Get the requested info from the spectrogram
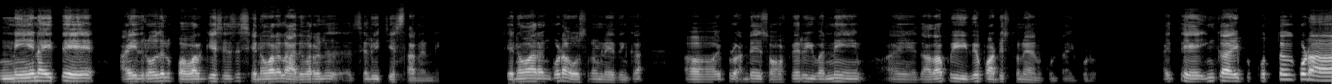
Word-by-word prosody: నేనైతే 165 Hz, +2 st, +6 dB, 0.6 s
5 140 Hz, 0 st, +2 dB
రోజులు 165 Hz, +4 st, +1 dB
ప -, -, +3 dB
వర్క్ 130 Hz, +1 st, +2 dB
జేసేసి, 145 Hz, +1 st, -4 dB
శనివారాలు, 140 Hz, +2 st, +2 dB
ఆదివారాలు 125 Hz, +3 st, -2 dB, 0.3 s
సెలవిచ్చేస్తానండి. 100 Hz, -8 st, -8 dB, 0.7 s
శనివారం 140 Hz, +2 st, +2 dB
కూడా 165 Hz, -, +3 dB
అవసరం 125 Hz, +1 st, -4 dB
లేదింకా. 110 Hz, -1 st, -10 dB, 0.5 s
ఆహ్, 120 Hz, 0 st, -4 dB
ఇప్పుడు -, -, -7 dB
అంటే 140 Hz, +2 st, -8 dB
సాఫ్ట్‌వేరు 140 Hz, +4 st, -8 dB
ఇవన్నీ 135 Hz, +3 st, -5 dB, 0.5 s
అయే, 125 Hz, -1 st, -12 dB, 0.2 s
దాదాపు 135 Hz, +6 st, 0 dB, 0.2 s
ఇవే 150 Hz, +4 st, -3 dB
పాటిస్తున్నాయనుకుంటా 120 Hz, -8 st, -5 dB
ఇప్పుడు. -, -, -26 dB, 0.7 s
అయితే -, -, -3 dB, 0.2 s
ఇంకా 165 Hz, +1 st, +3 dB
ఇప్పుడు -, -, -22 dB
కొత్తగ 160 Hz, +9 st, 0 dB
కూడా 245 Hz, -, +8 dB
135 Hz, 125 wpm, -22 LUFS, 120-150 Hz, 0.7 s, కూడా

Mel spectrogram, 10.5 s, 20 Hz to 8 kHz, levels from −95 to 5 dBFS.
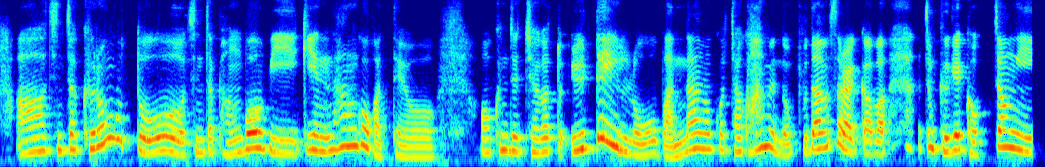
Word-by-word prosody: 아. 210 Hz, +3 st, -2 dB
진짜 225 Hz, +1 st, -3 dB
그런 295 Hz, -, +2 dB
것도 210 Hz, -, +1 dB
진짜 195 Hz, +2 st, -7 dB
방법이긴 210 Hz, +1 st, +2 dB
한 285 Hz, +4 st, +2 dB
것 290 Hz, -3 st, +2 dB
같아요. 140 Hz, -4 st, -7 dB, 0.4 s
어 200 Hz, 0 st, -6 dB
근데 220 Hz, -1 st, -2 dB
제가 210 Hz, 0 st, -4 dB
또 -, -, -8 dB
1:1 245 Hz, -, +4 dB
로 170 Hz, +3 st, -3 dB
만나 170 Hz, -, -1 dB
놓고 240 Hz, -2 st, -4 dB
자고 205 Hz, -2 st, -5 dB
하면 265 Hz, -4 st, 0 dB
너무 160 Hz, -2 st, -6 dB
부담스러워할까 225 Hz, -5 st, +1 dB
봐 175 Hz, -1 st, 0 dB, 0.4 s
좀 260 Hz, -2 st, -1 dB
그게 225 Hz, +1 st, +4 dB
걱정이 215 Hz, +6 st, 0 dB
215 Hz, 280 characters per minute, -21 LUFS, 190-245 Hz, 0.4 s, 1:1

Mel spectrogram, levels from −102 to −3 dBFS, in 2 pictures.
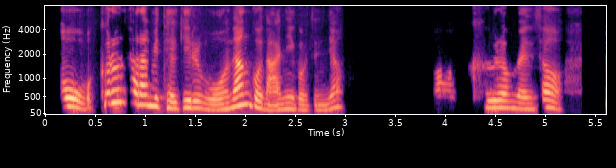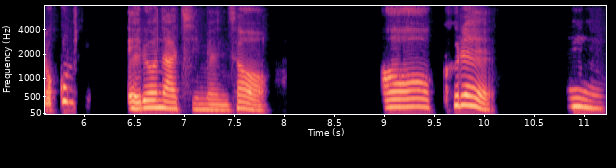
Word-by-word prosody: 어 225 Hz, -6 st, +5 dB
그런 320 Hz, +4 st, +2 dB
사람이 275 Hz, -6 st, +4 dB
되기를 190 Hz, -1 st, +1 dB
원한 165 Hz, -, +3 dB
건 190 Hz, -, +1 dB
아니거든요. 140 Hz, +3 st, -4 dB, 1.1 s
어 -, -, -25 dB, 0.2 s
그러면서 195 Hz, -1 st, -1 dB, 0.4 s
쪼끔씩 370 Hz, -2 st, -3 dB, 0.5 s
내려놔 185 Hz, 0 st, +3 dB
지면서 145 Hz, -2 st, -5 dB, 1.1 s
'어 215 Hz, +2 st, 0 dB
그래. 255 Hz, -, +1 dB, 0.8 s
응. 200 Hz, -7 st, -1 dB
190 Hz, 185 characters per minute, -23 LUFS, 160-225 Hz, 1.1 s, 어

